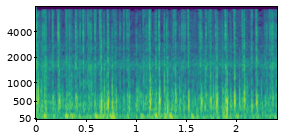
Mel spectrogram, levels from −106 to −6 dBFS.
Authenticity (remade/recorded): recorded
